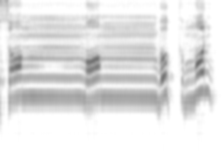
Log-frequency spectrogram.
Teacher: میم ساکن کے بعد با آ جائے تب بھی آواز کا اخفاء کر لیتے ہیں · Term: اخفاء شفوی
